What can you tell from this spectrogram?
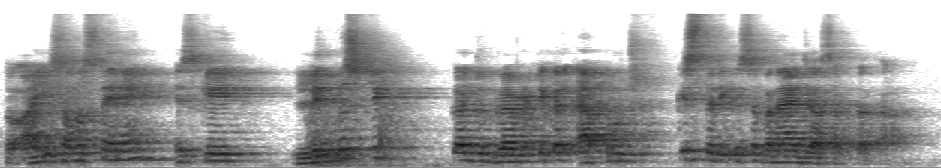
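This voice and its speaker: A man's voice: a little high, lively intonation, normal speed, fairly bright tone. A man teaching an exam revision lecture, explaining grammar answers step by step and addressing the students as friends. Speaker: English teacher. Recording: very echoey room, mic at a distance.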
